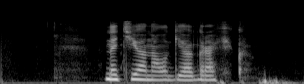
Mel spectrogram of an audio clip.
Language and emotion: Russian, neutral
